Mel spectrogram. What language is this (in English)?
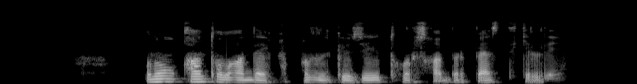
Uyghur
